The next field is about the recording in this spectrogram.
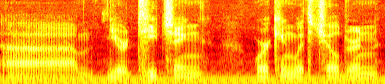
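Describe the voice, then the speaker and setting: Deep-voiced, bright male podcast interviewer. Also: level tone, slow pace, faint music behind. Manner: earnest, encouraging. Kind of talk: casual conversational interview.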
